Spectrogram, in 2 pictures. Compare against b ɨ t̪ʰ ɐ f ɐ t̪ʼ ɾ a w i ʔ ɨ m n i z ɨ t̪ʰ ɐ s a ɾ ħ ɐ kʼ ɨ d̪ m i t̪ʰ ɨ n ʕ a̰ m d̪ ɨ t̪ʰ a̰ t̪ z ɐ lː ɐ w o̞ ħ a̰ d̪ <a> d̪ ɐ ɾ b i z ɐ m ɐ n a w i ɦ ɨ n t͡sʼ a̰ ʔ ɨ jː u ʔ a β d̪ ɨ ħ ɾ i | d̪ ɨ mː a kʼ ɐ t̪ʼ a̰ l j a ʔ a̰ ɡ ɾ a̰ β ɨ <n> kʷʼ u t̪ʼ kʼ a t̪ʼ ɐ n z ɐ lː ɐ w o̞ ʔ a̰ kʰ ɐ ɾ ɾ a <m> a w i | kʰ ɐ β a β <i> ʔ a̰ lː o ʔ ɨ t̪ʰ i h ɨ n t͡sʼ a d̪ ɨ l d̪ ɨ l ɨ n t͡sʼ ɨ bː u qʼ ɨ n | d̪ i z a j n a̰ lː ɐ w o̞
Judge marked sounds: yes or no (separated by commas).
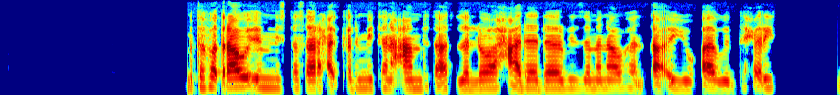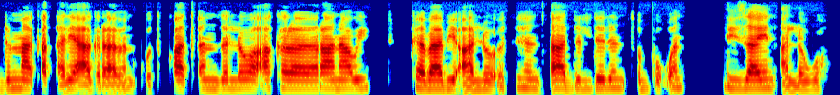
no, yes, no, yes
